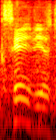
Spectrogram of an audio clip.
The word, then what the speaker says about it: Xavier: Riot at Javier's, at Xavier's, ya sé que se pronuncia así, denme chance, donde sale Quentin Quire, y es ese asunto de, oye, sí, nos dices, Kid Omega, Quentin, uh-huh.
